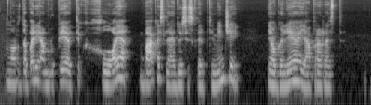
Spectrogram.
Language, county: Lithuanian, Kaunas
